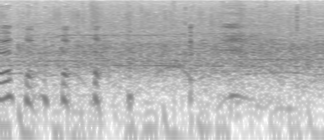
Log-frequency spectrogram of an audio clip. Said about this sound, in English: Where's the round of applause at?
